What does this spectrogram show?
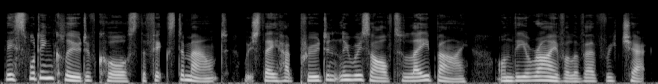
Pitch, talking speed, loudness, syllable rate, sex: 175 Hz, 200 wpm, -17 LUFS, 5.9 syllables/s, female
